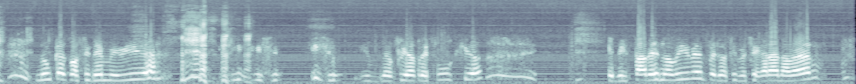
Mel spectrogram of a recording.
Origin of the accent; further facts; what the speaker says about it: Buenos Aires, Argentina; yo soy de Flores, ajá. de Capital Federal, que tenía el supermercado al lado, el centro comercial a 5 cuadras.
